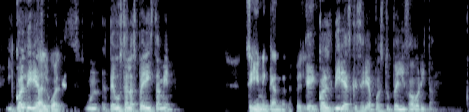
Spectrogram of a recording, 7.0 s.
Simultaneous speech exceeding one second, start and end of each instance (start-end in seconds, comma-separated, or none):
none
